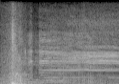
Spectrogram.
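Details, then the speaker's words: Ozark Trail baitcaster reel on a powerful cast: a whoosh, then a thin, steady high screech as line pays out; short, smooth casts do not make the sound; cause unclear. "we don't want to make that screeching sound that sounds like a broken record so I don't know what's going on here but definitely not efficient"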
